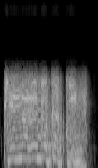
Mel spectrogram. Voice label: voice message armor not pierce, korean, crew tanks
